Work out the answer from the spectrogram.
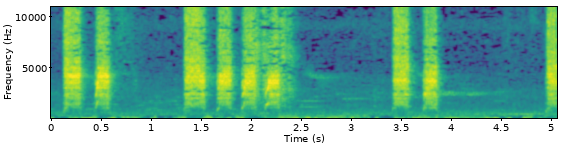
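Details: Sooty-headed bulbul in full, very rough-voiced song, used as a master recording for other birds: rough, raspy bursts in quick clusters, about two per second, with faint thin whistles between them and a low hum behind.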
